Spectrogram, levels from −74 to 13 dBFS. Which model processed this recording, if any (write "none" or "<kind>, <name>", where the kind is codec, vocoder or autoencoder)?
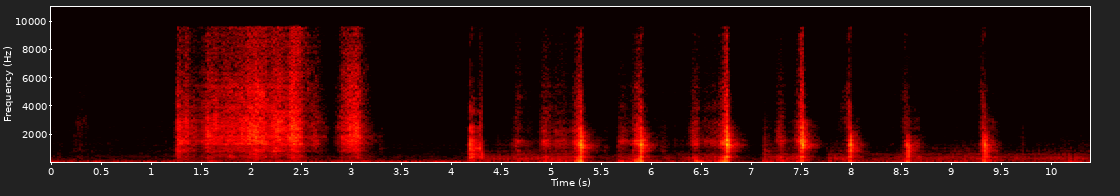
vocoder, Vocos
